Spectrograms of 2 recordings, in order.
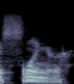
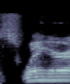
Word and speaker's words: Slinger: He said, I know, I said swinger. I'm so embarrassed. He goes, yeah, I know how it's pronounced now.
